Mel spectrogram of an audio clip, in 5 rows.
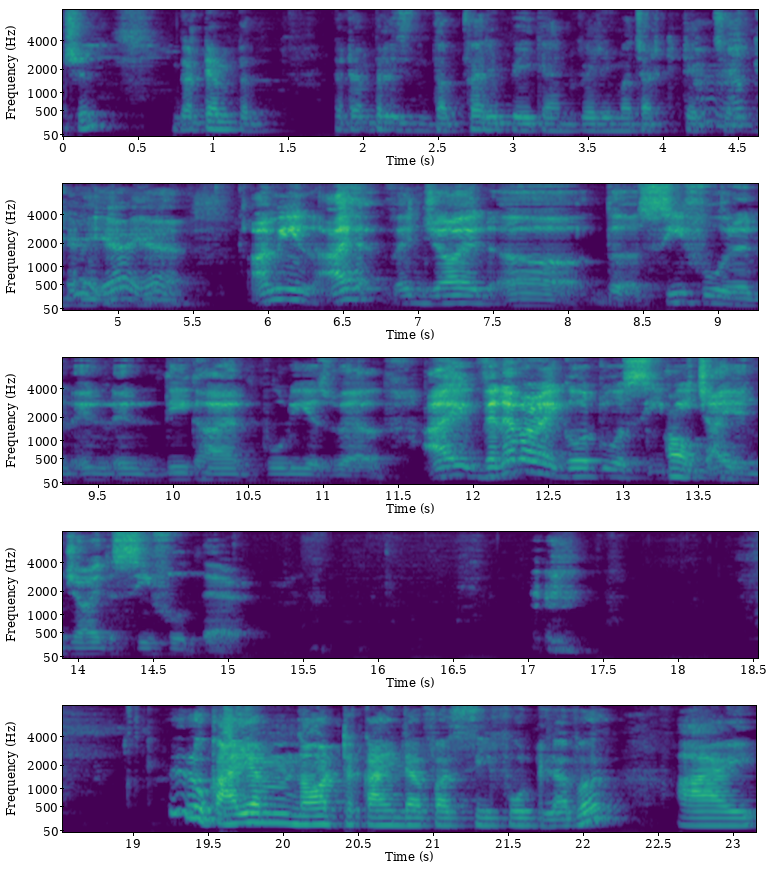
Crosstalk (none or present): present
